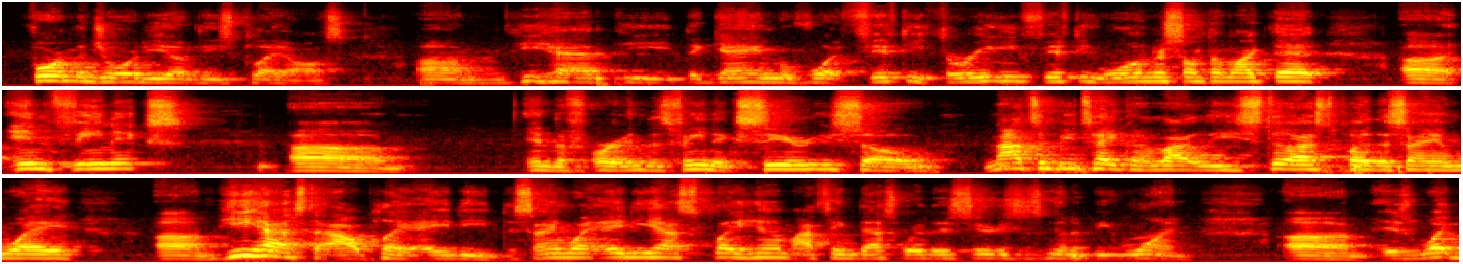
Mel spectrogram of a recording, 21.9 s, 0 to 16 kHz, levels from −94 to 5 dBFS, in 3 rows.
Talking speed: 195 wpm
